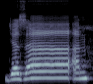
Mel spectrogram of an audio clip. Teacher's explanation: جزاء مد متصل، حمزہ اسی کلمے میں ہے، حروف مدہ کے بعد 4 الف مد ہے، 4 الف کے برابر ہم نے اس کو کھینچ کر پڑھنا ہے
